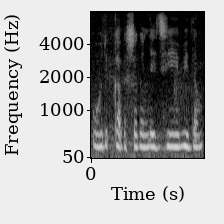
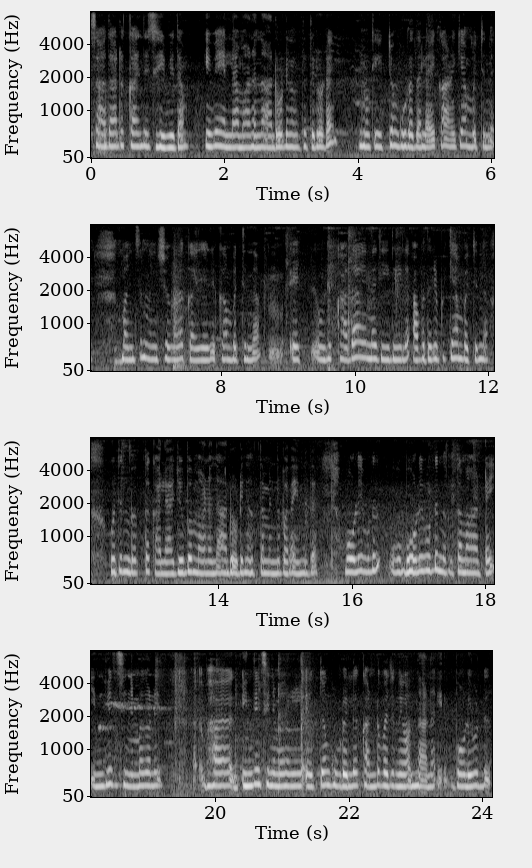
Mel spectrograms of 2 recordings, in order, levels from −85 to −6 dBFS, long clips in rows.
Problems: background sounds at intervals, low volume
